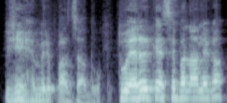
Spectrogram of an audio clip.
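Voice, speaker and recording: Indian man, English teacher, somewhat high voice, teasing, chatty live class. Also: very animated, a little fast. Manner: chatty and teasing, calls students beta. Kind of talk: live online class in Hindi.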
